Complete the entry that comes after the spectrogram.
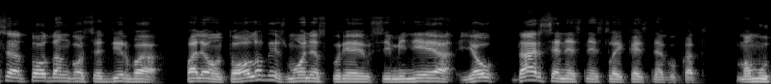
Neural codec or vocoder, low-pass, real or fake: none; 14.4 kHz; real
